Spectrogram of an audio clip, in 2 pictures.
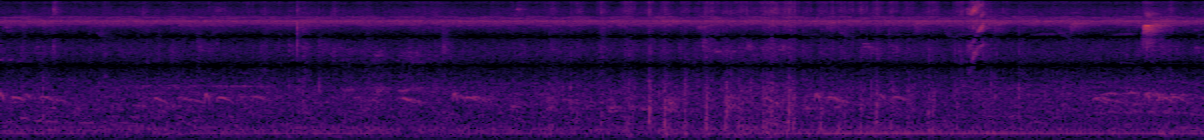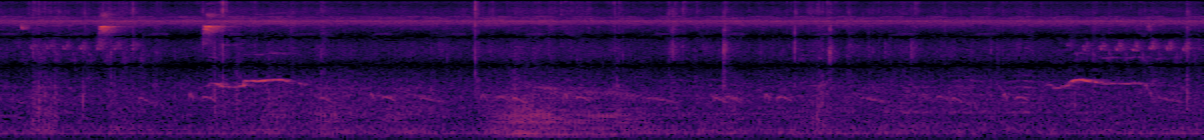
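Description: Wild birds calling: many soft, scattered chirps, a few sharp, louder calls in the middle, and a short rising call near the end.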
